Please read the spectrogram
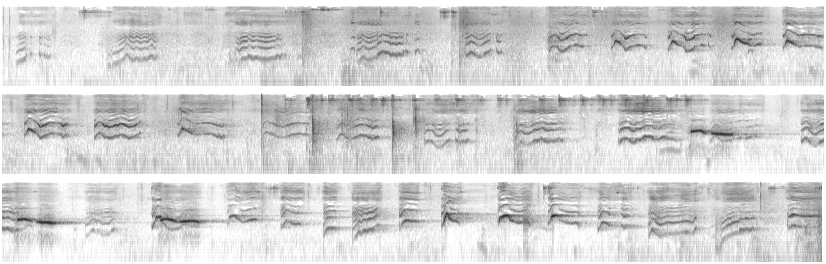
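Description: A litter of month-old puppies whining and yipping: many short, high-pitched cries that waver up and down in pitch, following one another closely.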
